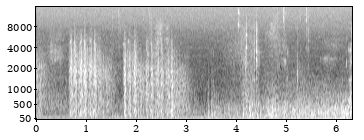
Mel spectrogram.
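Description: Anti-aircraft guns aboard the French battleship Dunkirk in World of Warships, firing in rapid rattling bursts, fairly faint under the game's background din.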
